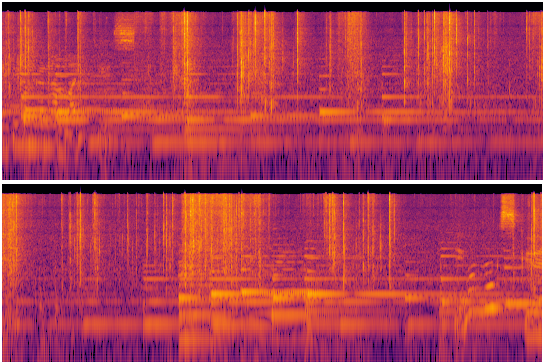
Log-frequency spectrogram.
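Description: Background music with held notes, over the crinkling and rustling of plastic ice cream wrappers being picked up and packed into an insulated foil bag.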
